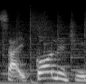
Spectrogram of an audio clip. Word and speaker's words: psychology: begins with PS and we are not saying Psy or psychology yes we are saying psyche psychology letter P we are keeping these letters silent pseudonym right salm psychiatrist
